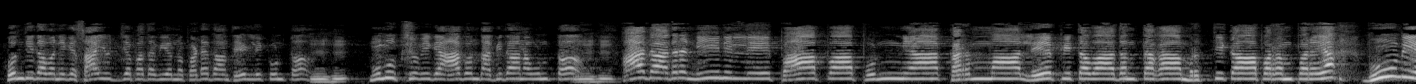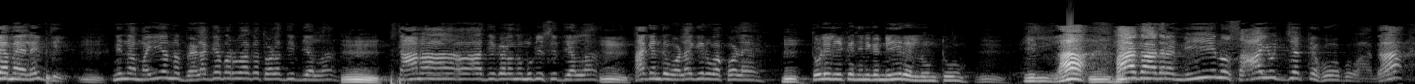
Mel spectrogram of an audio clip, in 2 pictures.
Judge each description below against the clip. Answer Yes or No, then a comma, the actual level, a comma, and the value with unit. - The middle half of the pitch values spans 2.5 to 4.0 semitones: Yes, average, 2.9 semitones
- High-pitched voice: Yes, very high, 250 Hz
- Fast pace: No, average, 85 wpm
